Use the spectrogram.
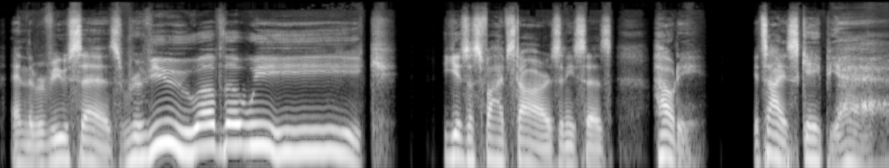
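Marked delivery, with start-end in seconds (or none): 1.2-8.9 buttery-smooth radio voice, with "week" drawn out. A podcast host reads a listener's five-star review aloud; I Escape voice. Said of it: "read his review in my best my best I Escape voice".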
